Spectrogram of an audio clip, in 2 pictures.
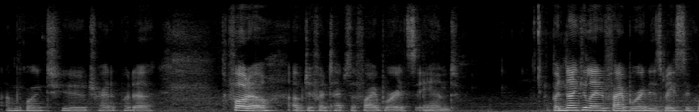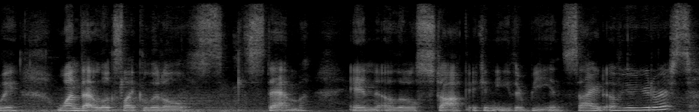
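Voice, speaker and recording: Young woman vlogging, kinda out of breath, lots of ums, lowish voice, chatty. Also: normal speed. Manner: chatty, many "um" fillers, excited bursts. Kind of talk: casual personal vlog talk.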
